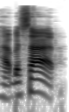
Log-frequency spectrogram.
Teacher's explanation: Ha besar itu dilafalkan dari tenggorokan paling bawah atau sering kita sebut dengan pangkal tenggorokan bukan dari bukan dari dada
